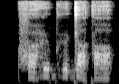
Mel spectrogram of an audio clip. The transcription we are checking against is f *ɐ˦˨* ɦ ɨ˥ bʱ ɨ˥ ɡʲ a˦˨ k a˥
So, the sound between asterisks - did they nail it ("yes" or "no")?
yes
